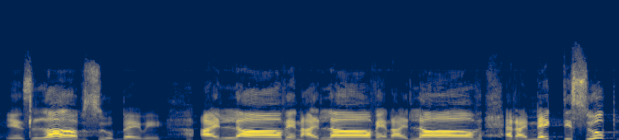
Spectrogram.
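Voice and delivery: slow, loud and proud; booming declaration. Retold or imitated. Luisa tells pastor about her soup, slow and loud. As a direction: proclaim it like a creed.

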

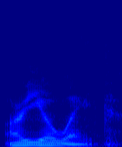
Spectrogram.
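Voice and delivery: usual speaking voice

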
